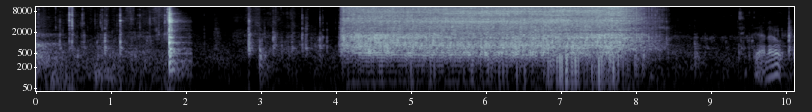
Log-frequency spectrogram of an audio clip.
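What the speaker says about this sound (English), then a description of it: "Now taking a 16mm socket, we can access the bolt for this mount. Loosen that up." A 16mm socket loosens a mount bolt on a 1999-2005 Volkswagen Jetta: scattered clicks and taps, then a steady four-second whirring run that stops abruptly, close and moderately loud.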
